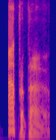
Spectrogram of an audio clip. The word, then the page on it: apropos: British English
